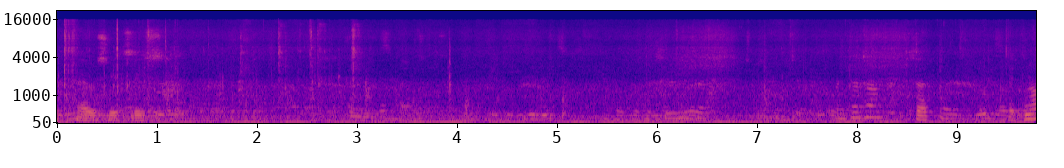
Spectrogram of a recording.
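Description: A man speaks calmly into a microphone, heard through loudspeakers in an echoing hall.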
